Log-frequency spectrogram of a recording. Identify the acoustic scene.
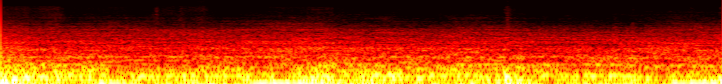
car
